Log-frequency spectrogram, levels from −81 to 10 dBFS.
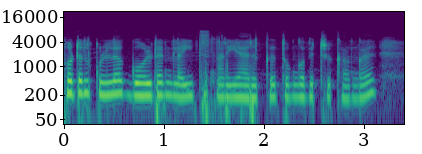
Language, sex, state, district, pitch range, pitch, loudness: Tamil, female, Tamil Nadu, Nilgiris, 180-220 Hz, 195 Hz, -18 LUFS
